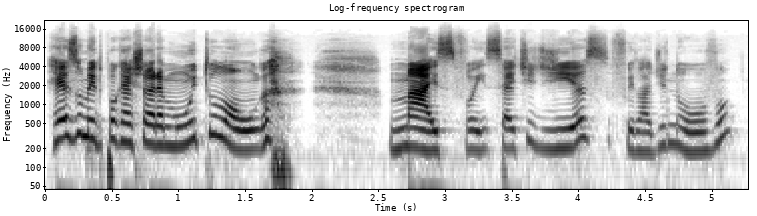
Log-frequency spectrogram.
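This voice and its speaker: A young woman, a podcast guest telling a long personal story in a casual, animated way. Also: fairly high pitch, a little slow. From Brazil. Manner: animated, acts out dialogue in her retelling.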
